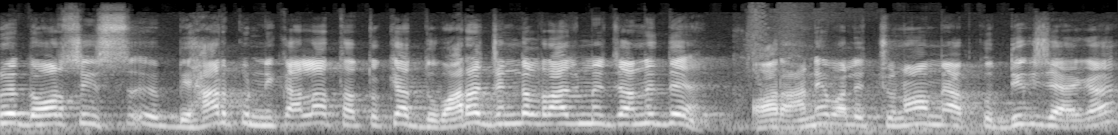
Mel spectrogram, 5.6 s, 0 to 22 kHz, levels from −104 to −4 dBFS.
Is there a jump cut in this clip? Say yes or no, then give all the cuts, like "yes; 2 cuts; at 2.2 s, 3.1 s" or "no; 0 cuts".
yes; 1 cut; at 3.6 s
